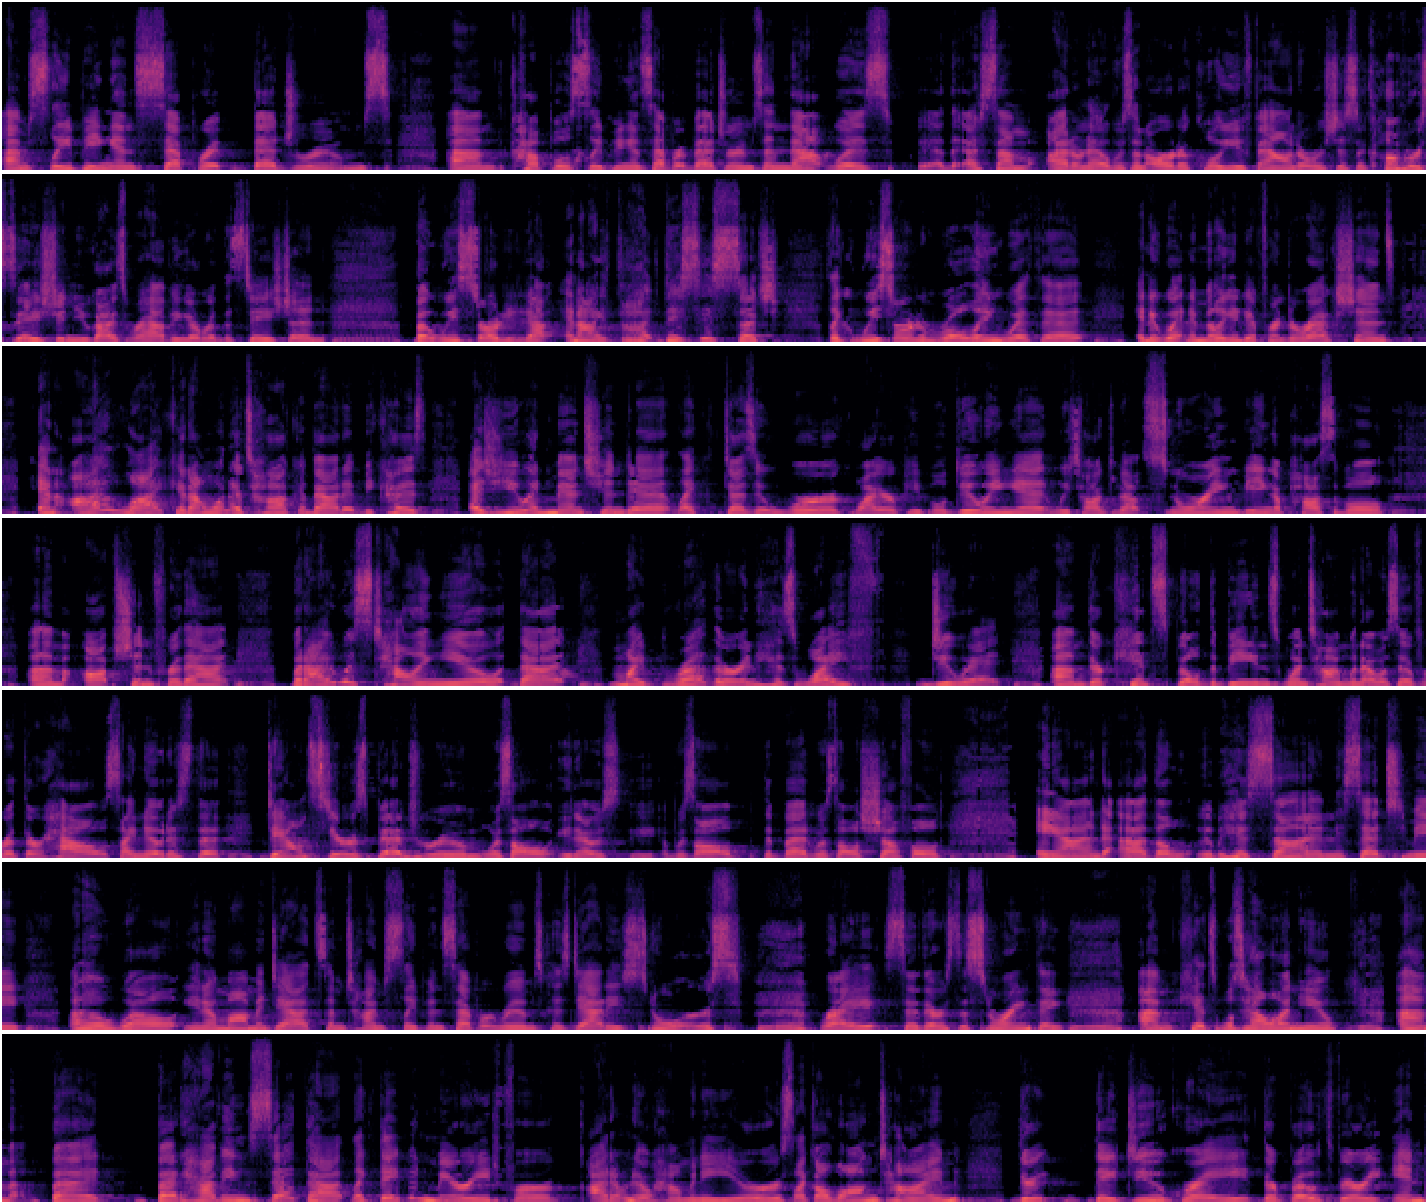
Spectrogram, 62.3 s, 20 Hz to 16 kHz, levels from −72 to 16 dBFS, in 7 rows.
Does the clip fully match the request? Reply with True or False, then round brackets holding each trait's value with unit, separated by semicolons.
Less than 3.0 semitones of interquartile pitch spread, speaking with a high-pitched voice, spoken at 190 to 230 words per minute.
False (3.7 semitones; 220 Hz; 200 wpm)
